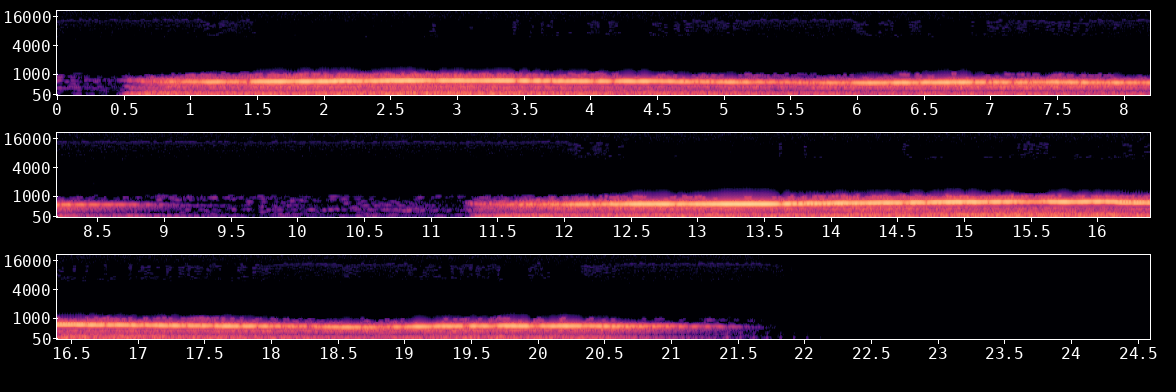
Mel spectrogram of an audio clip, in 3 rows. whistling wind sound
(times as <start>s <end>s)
0.5s 8.8s, 11.3s 21.3s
